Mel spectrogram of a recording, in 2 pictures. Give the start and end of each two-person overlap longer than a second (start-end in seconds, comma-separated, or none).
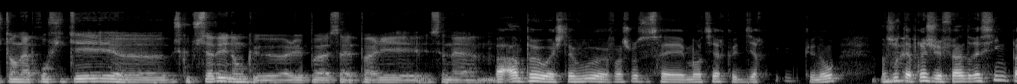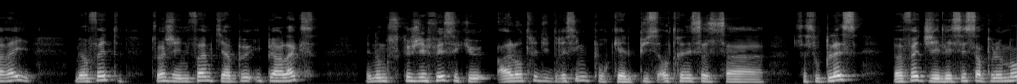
none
